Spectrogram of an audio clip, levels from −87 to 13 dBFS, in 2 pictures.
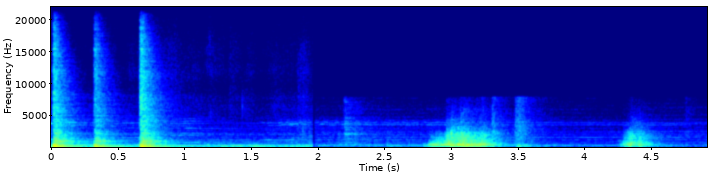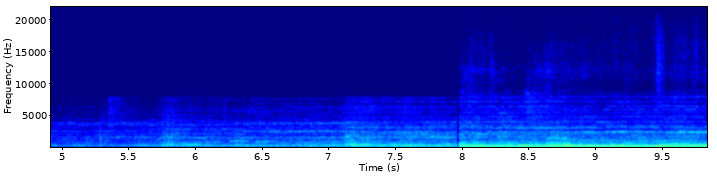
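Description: At 1.97 s, after a 20 ms gap, the sound turns dull and boxy. The input likely switched to a poorer device. Nothing passes above 7.8 kHz. Level falls around 5 dB, with new noise roughly 30 dB below. Clarity returns at 7.99 s.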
